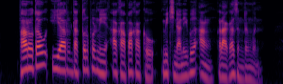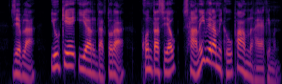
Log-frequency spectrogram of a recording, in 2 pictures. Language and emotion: Bodo, disgusted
